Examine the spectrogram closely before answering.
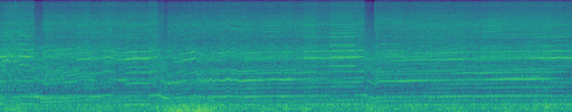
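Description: A racing car engine screams at high revs, dropping briefly as the gears shift.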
